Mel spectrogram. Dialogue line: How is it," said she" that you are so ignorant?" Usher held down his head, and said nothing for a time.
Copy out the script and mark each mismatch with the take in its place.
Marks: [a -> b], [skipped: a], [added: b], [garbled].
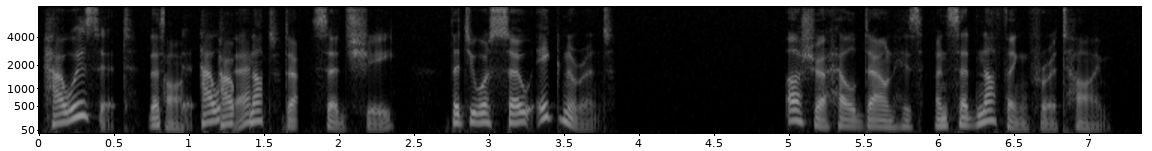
How is it," [garbled] said she" that you are so ignorant?" Usher held down his [skipped: head,] and said nothing for a time.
